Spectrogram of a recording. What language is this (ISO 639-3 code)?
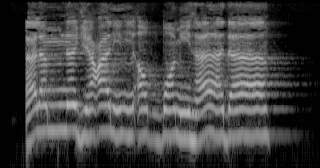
ara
